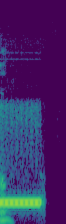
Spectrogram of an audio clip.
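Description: A single steady electronic ringback tone, as the host of Park Myung-soo's Radio Show phones a listener, holds clearly for under a second and then cuts off into silence. No voices are present.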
